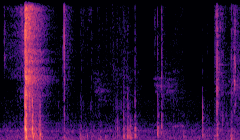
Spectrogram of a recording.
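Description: A rigid cardboard product box being opened by hand: one sharp snap about a quarter second in as the lid comes free, then a few light handling clicks.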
